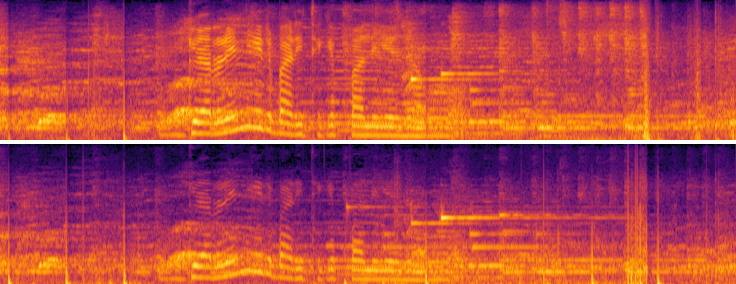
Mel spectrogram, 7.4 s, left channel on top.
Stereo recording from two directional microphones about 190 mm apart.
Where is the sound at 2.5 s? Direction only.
50° left (ahead or behind).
